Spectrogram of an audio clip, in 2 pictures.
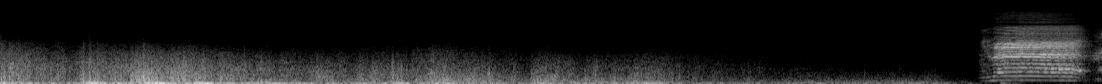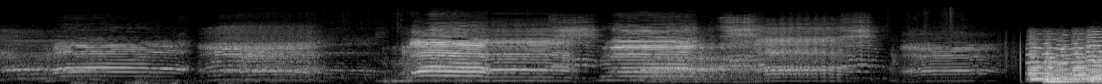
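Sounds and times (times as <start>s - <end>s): animal bleating: 9.8s - 21.2s.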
